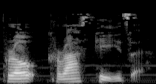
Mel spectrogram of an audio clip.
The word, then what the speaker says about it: Procrustes: OK，那么在希腊神话当中呢，也有这样一个人比伊登还有强迫症，据说呀他是一个残暴的强盗，他的中文名字呢叫做普罗克斯泰斯，英文呢读作 Procrustes，拼成 Procrustes 啊。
